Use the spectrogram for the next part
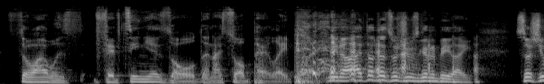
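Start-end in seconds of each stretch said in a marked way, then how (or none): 0.1-3.1 put-on New York accent. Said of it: "I thought she was gonna be like".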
